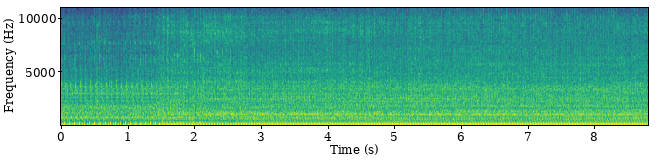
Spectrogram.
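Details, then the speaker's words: Craftsman 3 HP Tecumseh lawn edger after water-contaminated oil change, new carburetor, fuel line and air filter: catches after a couple of pulls and runs a steady, even hum with no stumbling. "got a new air filter on here and this thing runs like a champ now you know pretty cool pretty cool i'm pretty satisfied"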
